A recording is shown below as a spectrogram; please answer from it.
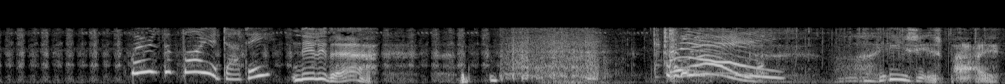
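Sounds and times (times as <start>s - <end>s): breathy panting and puffing: 0.0s - 5.4s.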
